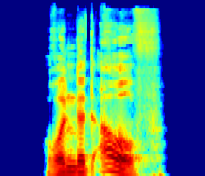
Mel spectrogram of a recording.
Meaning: inflection of aufrunden: 1. third-person singular present 2. second-person plural present 3. second-person plural subjunctive I 4. plural imperative
- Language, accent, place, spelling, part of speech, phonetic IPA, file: German, Germany, Berlin, rundet auf, verb, [ˌʁʊndət ˈaʊ̯f], De-rundet auf.ogg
